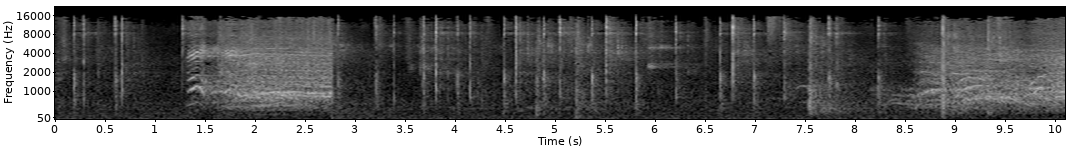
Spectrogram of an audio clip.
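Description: Table tennis ball being hit back and forth and bouncing on the table in a rally, a series of sharp, light ticks. A burst of crowd voices and applause comes about a second in, and the crowd swells again near the end.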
